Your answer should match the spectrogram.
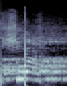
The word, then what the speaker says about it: uswah: Dan dahsyatnya keteladanannya disebutkan dengan dua cara baca, satu uswah, kedua iswah.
